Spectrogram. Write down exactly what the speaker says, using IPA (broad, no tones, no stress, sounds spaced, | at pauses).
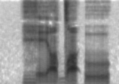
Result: ɦ ḛ dˤ ḛ ʔ ṵ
